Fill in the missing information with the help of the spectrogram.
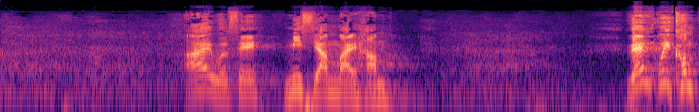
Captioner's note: laughter; laughter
